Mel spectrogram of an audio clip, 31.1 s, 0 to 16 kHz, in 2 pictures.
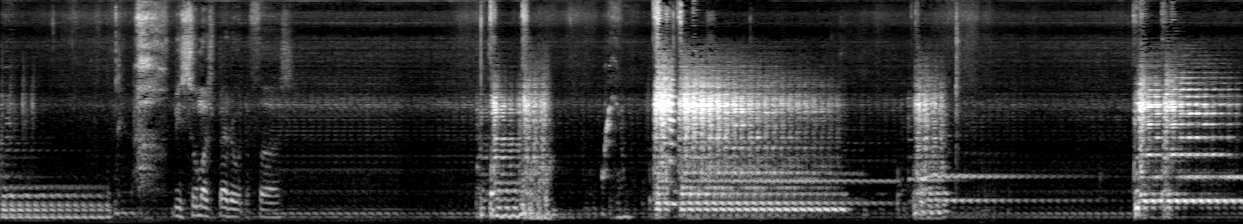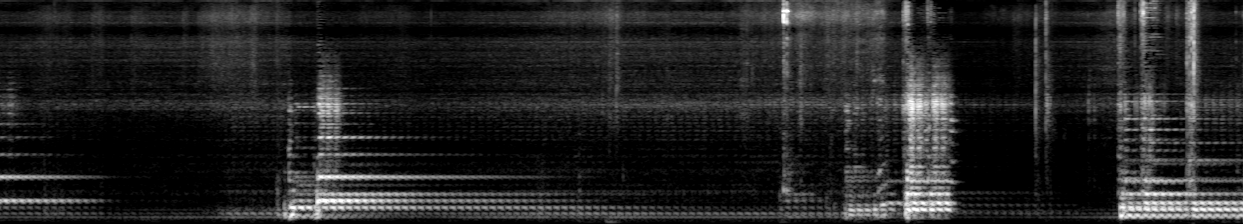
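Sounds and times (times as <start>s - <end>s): electric guitar chords strummed: 0.0s - 1.7s, 3.0s - 17.0s, 18.4s - 31.0s
amplifier hum: 0.0s - 31.0s.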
